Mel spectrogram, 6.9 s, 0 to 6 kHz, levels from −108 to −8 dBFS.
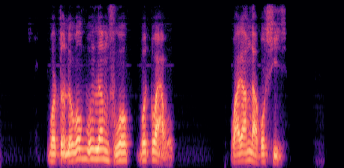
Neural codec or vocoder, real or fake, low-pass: codec, 16 kHz, 0.5 kbps, FunCodec, trained on LibriTTS, 25 frames a second; fake; 5.4 kHz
